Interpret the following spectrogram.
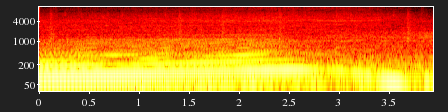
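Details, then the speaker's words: Mazda MX-5 Miata after an exhaust upgrade, pulling away from a stop while turning, not full throttle. Deep, Subaru-like growl rising smoothly in pitch, then easing off; the exhaust sounds healthy. "I can't really like step on it, but it almost sounds like a Subaru a little bit in the growl. But it sounds great. I actually like it."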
